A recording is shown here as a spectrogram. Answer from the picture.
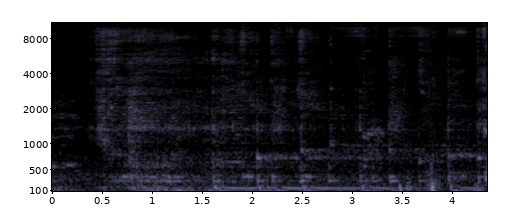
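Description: Music from a television advertisement, with sustained low notes in the second half and no voice.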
